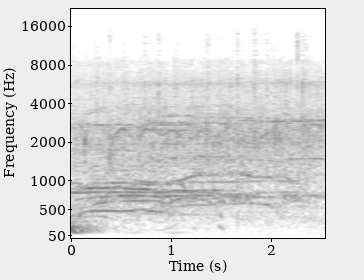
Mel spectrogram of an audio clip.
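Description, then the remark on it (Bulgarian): Steady, dense applause from a crowd for newlyweds fills the whole stretch at an even, fairly loud level, with a faint murmur of voices mixed underneath. “Пичове, може ли малко аплодисменти за младоженците?”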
